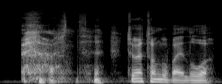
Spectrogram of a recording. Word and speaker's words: Tagovailoa: And it's Tua Tagovailoa, but you don't spell it like you say it. So it's Tua is T-U-A, and then Tagovailoa is T-A-G-O-V-A-I-L-O-A, and then stretchered off after severe head injury doctor explains.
